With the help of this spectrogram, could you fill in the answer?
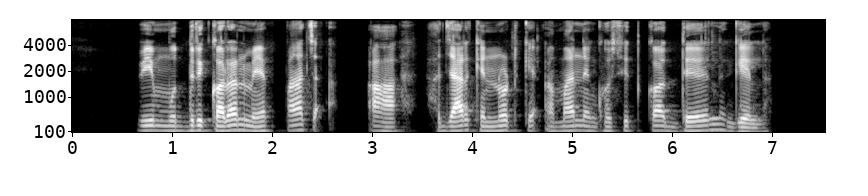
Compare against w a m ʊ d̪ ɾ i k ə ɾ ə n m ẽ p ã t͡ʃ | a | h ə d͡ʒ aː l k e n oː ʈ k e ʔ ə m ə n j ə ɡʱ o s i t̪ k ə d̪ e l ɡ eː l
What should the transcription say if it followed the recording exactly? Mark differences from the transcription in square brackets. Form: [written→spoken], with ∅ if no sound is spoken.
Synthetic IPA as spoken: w [a→i] m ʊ d̪ ɾ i k ə ɾ ə n m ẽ p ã t͡ʃ | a | h ə d͡ʒ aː [l→ɾ] k e n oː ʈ k e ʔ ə m [ə→a] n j ə ɡʱ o s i t̪ k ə d̪ e l ɡ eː l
